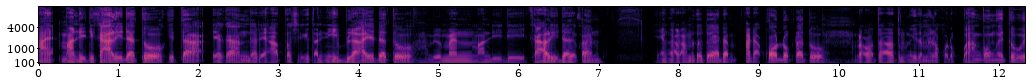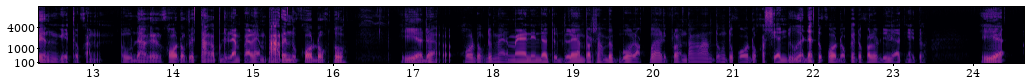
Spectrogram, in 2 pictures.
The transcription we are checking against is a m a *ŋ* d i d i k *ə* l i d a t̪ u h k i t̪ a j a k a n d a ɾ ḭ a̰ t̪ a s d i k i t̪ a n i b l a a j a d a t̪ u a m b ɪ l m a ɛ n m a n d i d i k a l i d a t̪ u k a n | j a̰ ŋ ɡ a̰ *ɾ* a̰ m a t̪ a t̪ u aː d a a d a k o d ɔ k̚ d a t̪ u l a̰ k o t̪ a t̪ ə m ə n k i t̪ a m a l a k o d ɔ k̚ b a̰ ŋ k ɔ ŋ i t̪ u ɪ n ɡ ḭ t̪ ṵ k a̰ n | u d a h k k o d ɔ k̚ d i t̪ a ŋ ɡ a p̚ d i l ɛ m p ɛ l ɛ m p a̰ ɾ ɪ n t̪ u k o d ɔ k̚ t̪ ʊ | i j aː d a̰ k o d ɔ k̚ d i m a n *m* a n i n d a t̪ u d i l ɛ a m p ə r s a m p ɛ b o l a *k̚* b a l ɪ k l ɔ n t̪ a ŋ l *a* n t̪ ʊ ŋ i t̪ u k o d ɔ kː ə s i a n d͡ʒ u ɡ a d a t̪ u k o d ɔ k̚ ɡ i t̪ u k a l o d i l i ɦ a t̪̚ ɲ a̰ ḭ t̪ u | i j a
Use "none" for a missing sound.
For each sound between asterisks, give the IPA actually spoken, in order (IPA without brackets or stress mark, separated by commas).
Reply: n, a, l, m, k̚, a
